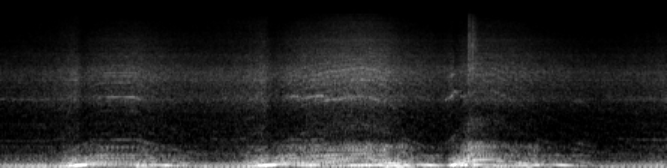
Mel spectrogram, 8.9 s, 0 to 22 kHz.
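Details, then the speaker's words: B7 Audi RS4: revs rise and fall, and a faint siren-like whistle appears as the engine drops back on throttle lift-off, usually between 1,000 and 2,000 rpm when really cold; source unknown. "You see, it's kind of like a little siren, like a ambulance or something siren. It's obviously not a siren sound, but that's what it sounds like. See, and it's between 1 to 2,000 RPM usually while it's really cold."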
